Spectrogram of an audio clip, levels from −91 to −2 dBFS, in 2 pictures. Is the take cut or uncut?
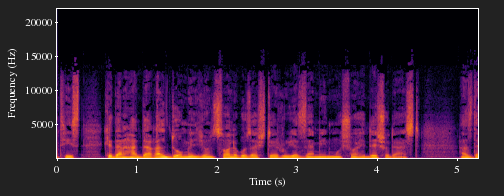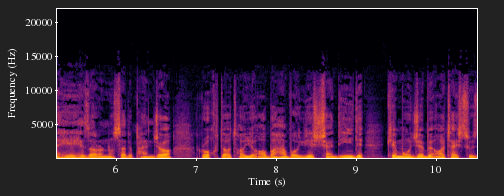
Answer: uncut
